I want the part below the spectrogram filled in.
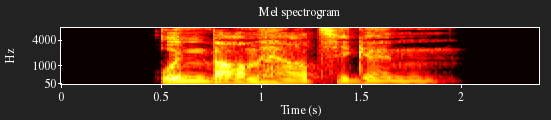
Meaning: inflection of unbarmherzig: 1. strong genitive masculine/neuter singular 2. weak/mixed genitive/dative all-gender singular 3. strong/weak/mixed accusative masculine singular 4. strong dative plural
- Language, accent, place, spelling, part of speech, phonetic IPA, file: German, Germany, Berlin, unbarmherzigen, adjective, [ˈʊnbaʁmˌhɛʁt͡sɪɡn̩], De-unbarmherzigen.ogg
